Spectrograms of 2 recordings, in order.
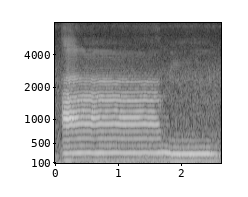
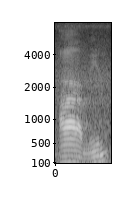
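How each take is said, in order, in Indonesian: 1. Vokal pertama dipanjangkan. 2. Vokal pertama dipendekkan. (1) "amin bil maddi, dengan kemudian membaca mad, hamzahnya" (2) "bil qasri ... Amin di di di pendek itu"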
